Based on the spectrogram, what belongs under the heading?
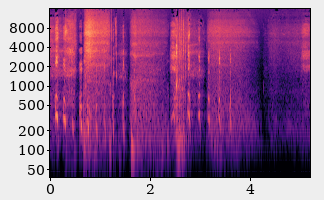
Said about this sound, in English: He's really breathing into this.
